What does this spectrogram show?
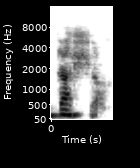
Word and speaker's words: caixa: de que en Gallego los hablantes del Gallego dicen cacha caixa y lo escribe con qué con x pero en español lo escribimos con otra y pronunciamos caja y de repente me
